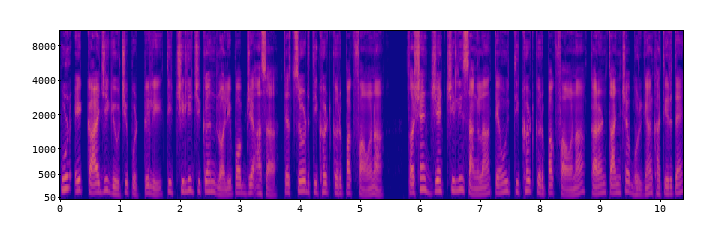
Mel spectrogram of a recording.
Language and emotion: Goan Konkani, neutral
